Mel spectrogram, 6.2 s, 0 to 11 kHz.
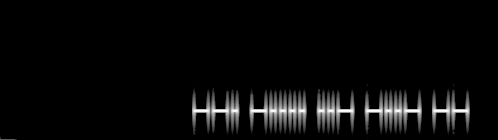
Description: Morse code, heard as a keyed tone, about 20 wpm, 700 Hz. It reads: G6UXM
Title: DXCC-100 Call Signs - 5 Characters - 20wpm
